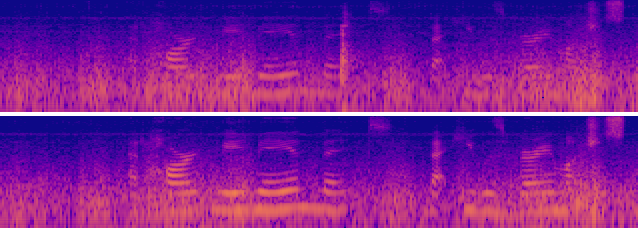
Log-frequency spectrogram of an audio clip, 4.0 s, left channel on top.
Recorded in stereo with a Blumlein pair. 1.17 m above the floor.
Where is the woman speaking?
70° right.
